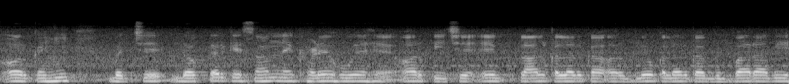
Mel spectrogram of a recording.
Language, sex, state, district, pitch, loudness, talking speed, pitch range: Hindi, male, Gujarat, Valsad, 145 Hz, -15 LUFS, 165 wpm, 140-150 Hz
